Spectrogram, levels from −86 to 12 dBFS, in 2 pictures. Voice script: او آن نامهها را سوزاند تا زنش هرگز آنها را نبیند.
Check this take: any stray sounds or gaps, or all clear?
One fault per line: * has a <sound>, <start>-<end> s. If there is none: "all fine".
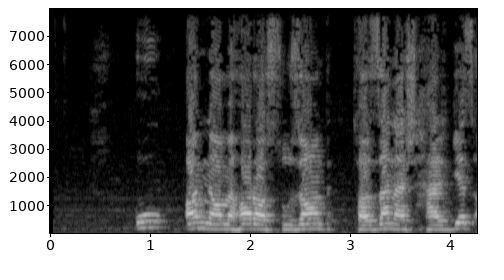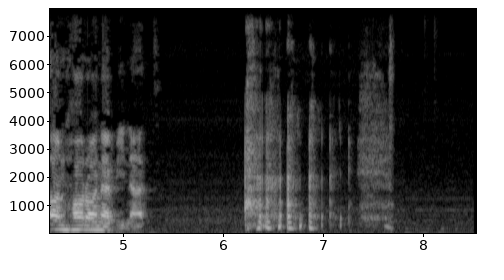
* has a laugh, 6.2-7.8 s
